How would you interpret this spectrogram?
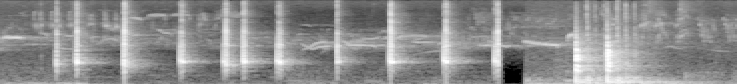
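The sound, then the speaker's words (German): A series of sharp knocks on the wooden door of an old house in a forest, about a dozen in uneven clusters, followed by a louder, more muffled thump or two at the end. “Niemand da? Ich klopfe nochmal.”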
